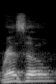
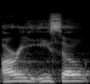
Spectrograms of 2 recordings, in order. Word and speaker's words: RESO: We've had enough experience with these kinds of systems to know that RESO, RESO, and other mispronunciations are pretty common.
